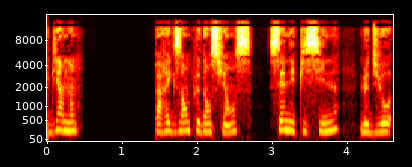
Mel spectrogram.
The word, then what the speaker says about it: science: On pourrait croire qu'on prononce SK comme dans Scarabé ? Et bien non. Par exemple dans science, scène et piscine, le duo SC devient Sège, le T dansion ciel.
